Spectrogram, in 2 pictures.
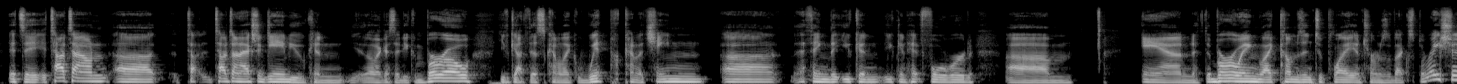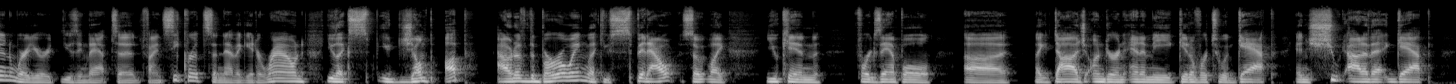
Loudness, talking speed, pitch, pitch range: -21 LUFS, 195 wpm, 115 Hz, 100-125 Hz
